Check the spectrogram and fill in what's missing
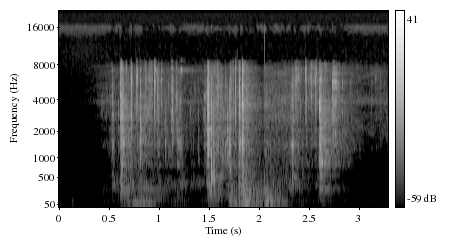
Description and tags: locking door
door, lock, locking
